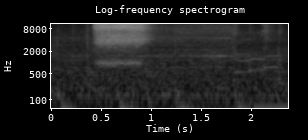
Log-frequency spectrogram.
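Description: A single short burst of hiss from an aerosol hair-spray can, about half a second long and starting about half a second in, misting setting spray onto curled hair to hold the curls.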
